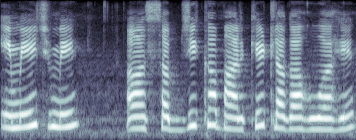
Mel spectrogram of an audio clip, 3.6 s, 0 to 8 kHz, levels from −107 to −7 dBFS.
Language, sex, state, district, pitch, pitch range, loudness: Hindi, female, Chhattisgarh, Bilaspur, 265 Hz, 245-305 Hz, -14 LUFS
